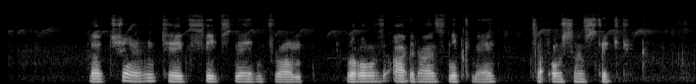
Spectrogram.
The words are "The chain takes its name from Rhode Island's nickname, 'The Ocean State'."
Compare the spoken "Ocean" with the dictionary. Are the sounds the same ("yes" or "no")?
no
